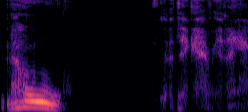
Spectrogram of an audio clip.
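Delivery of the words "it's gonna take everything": a breathless whisper, almost no voice. Real, not acted. Telling viewers what success takes, in a whisper. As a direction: drop to a hushed whisper for the hard truth.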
